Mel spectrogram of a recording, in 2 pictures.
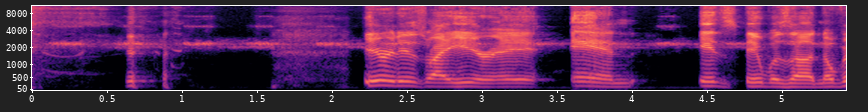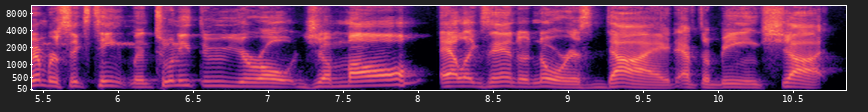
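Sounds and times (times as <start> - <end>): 
high-pitched cricket trill: 0.0 - 6.6
speech: 0.6 - 1.0, 2.2 - 10.8.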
